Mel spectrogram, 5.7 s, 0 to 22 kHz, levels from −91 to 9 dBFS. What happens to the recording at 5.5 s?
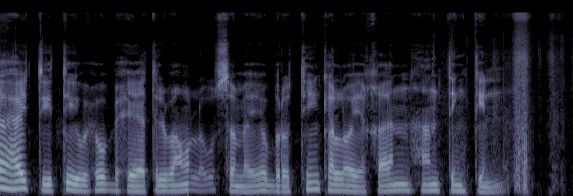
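Nothing goes wrong at 5.5 s; the speech runs through that moment without any dropout, click or other disturbance.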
